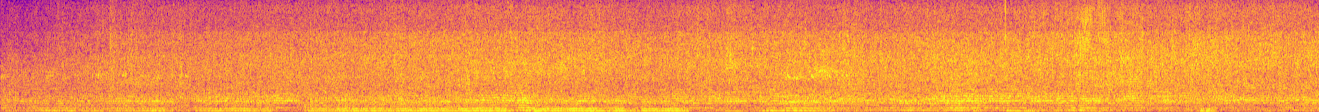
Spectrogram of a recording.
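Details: A steady bee drone, low buzzing tones gliding slightly up and down across ten seconds, many insects humming together.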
